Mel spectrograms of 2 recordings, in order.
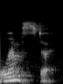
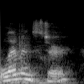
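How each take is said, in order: First: The name is shortened to two syllables. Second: The name is said with all its syllables. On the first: This is how people say it over there. "over there you pronounce it Lempster" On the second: This is how people say it here. "here we pronounce it Leominster"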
